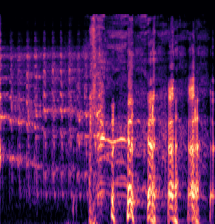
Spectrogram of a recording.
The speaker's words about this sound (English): That's the best correct sound effect ever. The dolphin says it's true.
